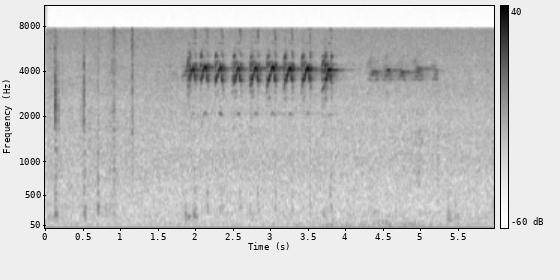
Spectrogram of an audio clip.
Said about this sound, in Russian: Как кричит пустельга, ты знаешь? Вообще не представляю. Сейчас узнаем.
